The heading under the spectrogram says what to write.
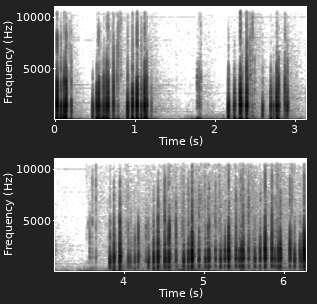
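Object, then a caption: Rubber sheet tapped with silicone pads. A rubber sheet is tapped with silicone rubber finger pads, giving short, dull, low thuds with a faint crackly edge. The taps come in quick bursts separated by brief pauses, then turn into a denser, steadier run of soft tapping toward the end.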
